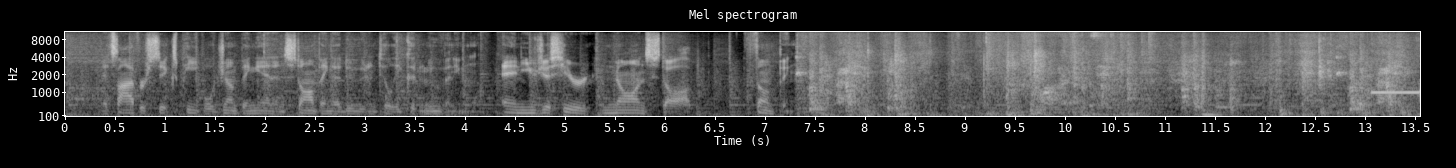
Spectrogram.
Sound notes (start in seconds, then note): 7.3 thumping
